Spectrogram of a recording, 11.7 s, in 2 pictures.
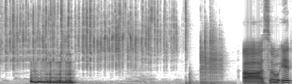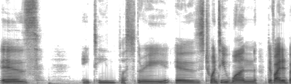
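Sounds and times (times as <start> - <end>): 
handful of dice clattering onto a hard surface: 0.0 - 4.6
speech: 1.4 - 1.7, 4.9 - 6.5, 7.5 - 11.6.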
